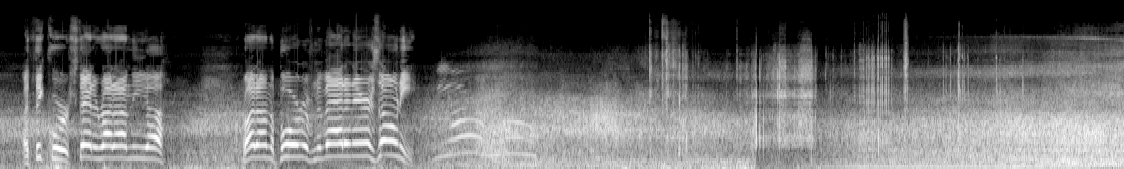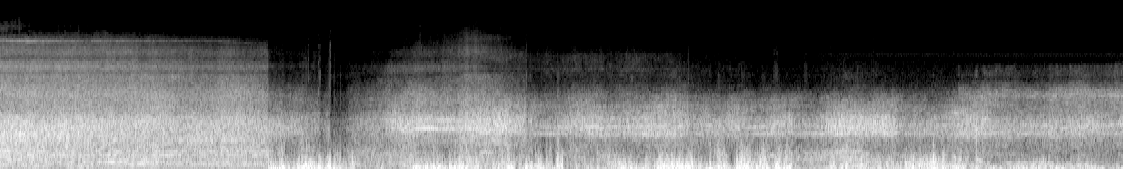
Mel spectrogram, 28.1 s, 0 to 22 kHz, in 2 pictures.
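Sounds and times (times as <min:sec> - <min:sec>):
road traffic passing: 0:00.0 - 0:28.0
wind buffeting microphone: 0:04.4 - 0:28.0.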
